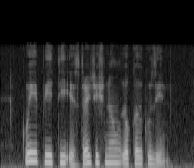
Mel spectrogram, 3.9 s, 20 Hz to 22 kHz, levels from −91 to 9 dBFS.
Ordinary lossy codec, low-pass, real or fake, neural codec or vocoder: none; 7.2 kHz; real; none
